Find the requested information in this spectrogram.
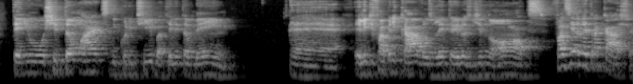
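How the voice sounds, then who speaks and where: In a room with audible echo, a man with a medium pitch speaks at a fairly slow pace in an animated tone. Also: ordinary pitch variation. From Paraná, Brazil (Paranaguá). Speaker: visual communication business owner, podcast host. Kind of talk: casual chat.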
